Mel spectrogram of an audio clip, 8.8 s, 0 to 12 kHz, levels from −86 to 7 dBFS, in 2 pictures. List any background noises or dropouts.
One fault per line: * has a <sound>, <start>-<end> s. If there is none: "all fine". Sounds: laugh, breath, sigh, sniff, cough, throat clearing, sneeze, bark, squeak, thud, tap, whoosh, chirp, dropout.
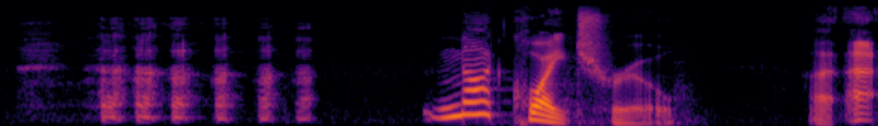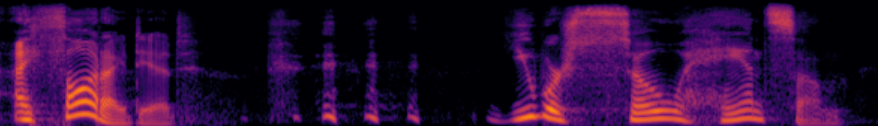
* has a laugh, 0.1-1.6 s
* has a laugh, 5.7-6.5 s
